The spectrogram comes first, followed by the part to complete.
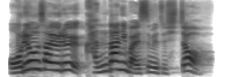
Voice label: neutral, monologue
